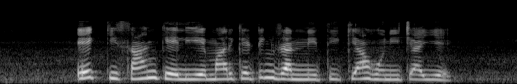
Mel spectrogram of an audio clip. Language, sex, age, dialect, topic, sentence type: Hindi, female, 18-24, Marwari Dhudhari, agriculture, question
